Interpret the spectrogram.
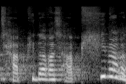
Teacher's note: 예사 소리와 히읗이 만나서 거센 소리가 되는 현상, 예사 소리와 히읗이 만나서 거센 소리가 되는 현상을 우리가 자음 축약이라고 합니다.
